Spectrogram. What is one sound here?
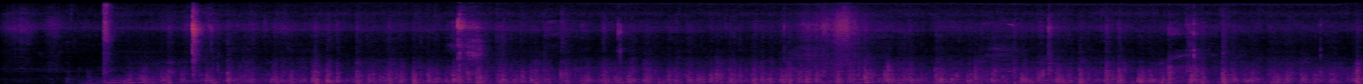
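Wet laundry tumbles and sloshes inside a washing machine drum.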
